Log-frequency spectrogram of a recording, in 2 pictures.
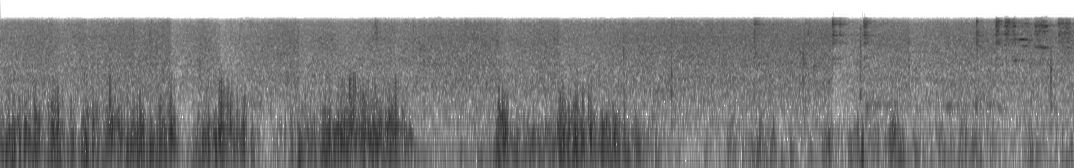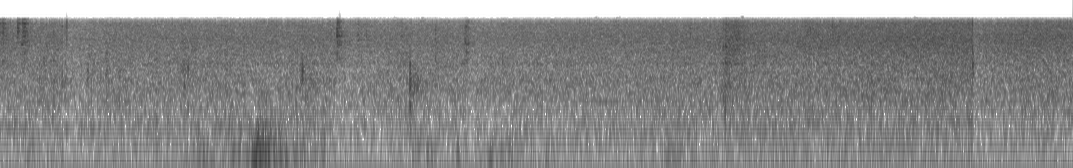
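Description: Outdoor background: low rumbling gusts of wind on the microphone for the first few seconds, then a steady hiss with a few faint bird chirps.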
